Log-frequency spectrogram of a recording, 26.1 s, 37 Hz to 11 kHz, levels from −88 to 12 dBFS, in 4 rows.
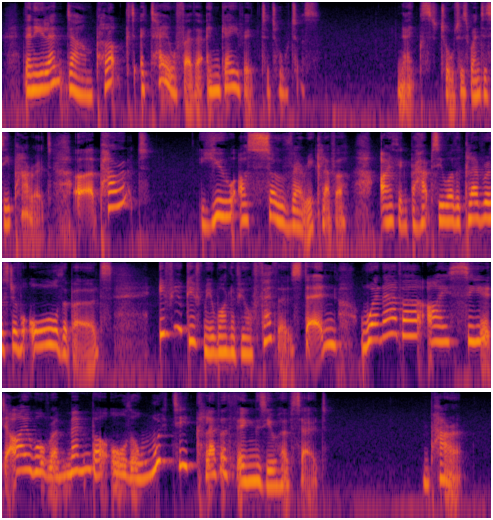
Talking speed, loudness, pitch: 145 wpm, -20 LUFS, 220 Hz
